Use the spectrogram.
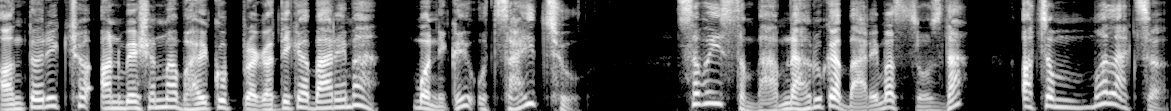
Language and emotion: Nepali, happy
